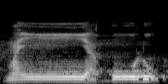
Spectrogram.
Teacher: Jadi seakan-akan nunnya itu disamarkan may. Nah, nunnya tidak dibaca, disamarkan sebenarnya ya. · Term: idgham bigunah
